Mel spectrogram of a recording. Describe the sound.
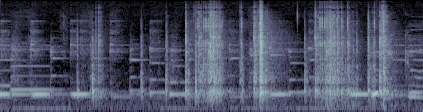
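A battery-powered toy ladybug switched on, playing a tinny electronic tune with clicking, rattling bursts as it rolls along on its wheels, fairly steady throughout.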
